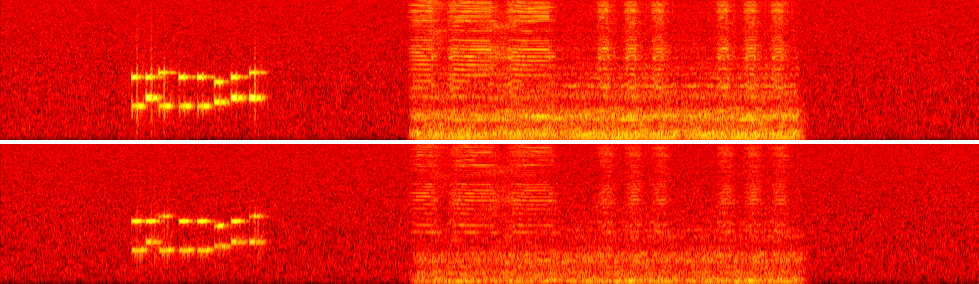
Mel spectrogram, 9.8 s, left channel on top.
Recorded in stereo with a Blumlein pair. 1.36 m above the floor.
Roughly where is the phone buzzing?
Ahead left.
